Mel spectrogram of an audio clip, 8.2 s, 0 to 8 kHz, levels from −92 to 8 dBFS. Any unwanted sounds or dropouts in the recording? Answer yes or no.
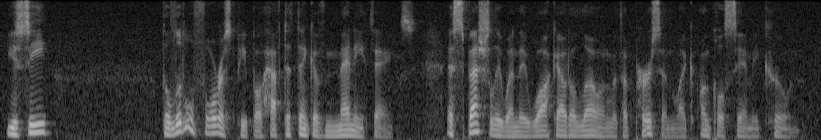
no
